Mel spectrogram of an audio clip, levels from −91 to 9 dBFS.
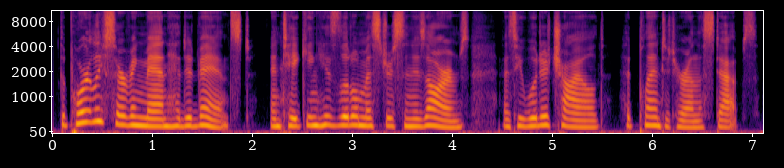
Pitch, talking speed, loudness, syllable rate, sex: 210 Hz, 210 wpm, -18 LUFS, 5.3 syllables/s, female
